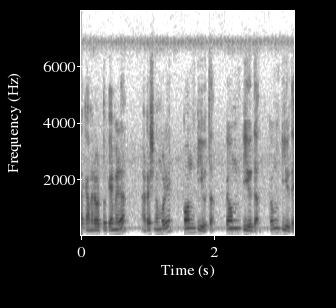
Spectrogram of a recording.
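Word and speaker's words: コンピューター: অর্থ ক্যামেরা 28 নম্বরে কম্পিউতা কম্পিউ কমপিউতা এখানে কিন্তু ম নেই এখানে ন লেখা সো এই নটাই ম এর মত উচ্চারণ হবে কম্পিউতা ঠিক আছে তারপরে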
